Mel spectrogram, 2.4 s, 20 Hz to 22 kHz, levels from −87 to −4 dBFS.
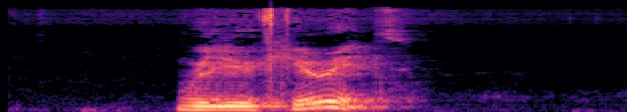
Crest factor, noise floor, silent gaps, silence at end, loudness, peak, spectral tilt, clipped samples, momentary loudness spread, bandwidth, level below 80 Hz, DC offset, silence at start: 20 dB; -61 dBFS; none; 0.85 s; -15 LUFS; 0 dBFS; -6 dB/octave; under 0.1%; 19 LU; 16.5 kHz; -56 dBFS; under 0.1%; 0.65 s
